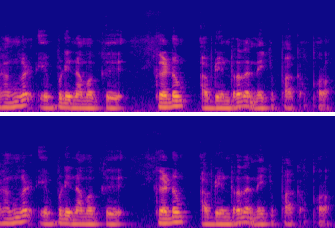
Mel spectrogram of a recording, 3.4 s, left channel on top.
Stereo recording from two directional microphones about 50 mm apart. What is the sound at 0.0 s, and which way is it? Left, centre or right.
Speech, left.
